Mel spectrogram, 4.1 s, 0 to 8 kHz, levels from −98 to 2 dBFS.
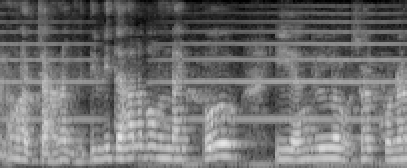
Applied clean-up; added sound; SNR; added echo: none; Trumpet; 15 dB; reverberation time 0.2 s.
